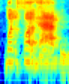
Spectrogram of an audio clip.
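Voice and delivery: high-pitched imitation of a baffled boss; mock outraged question, pitched high; retold indignant disbelief. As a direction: react to bad news, voice shooting up. Retells Rudy's reaction to bad news.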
